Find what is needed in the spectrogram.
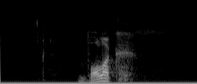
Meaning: cloud: 1. visible mass of atmospheric water 2. visible mass of matter, in the medium air, resembling an atmospheric cloud 3. visible mass of matter in any medium, resembling an atmospheric cloud
- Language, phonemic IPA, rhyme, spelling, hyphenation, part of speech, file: Dutch, /ʋɔlk/, -ɔlk, wolk, wolk, noun, Nl-wolk.ogg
